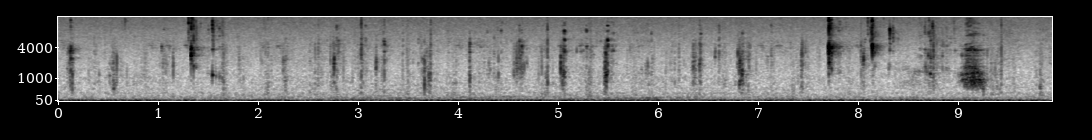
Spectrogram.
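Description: Close, crisp biting and wet chewing of fresh Florida pink shrimp, with repeated crunchy bites and steady mastication continuing throughout, no talking.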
